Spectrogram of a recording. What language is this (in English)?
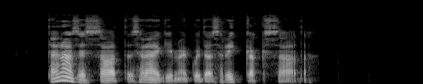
Estonian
